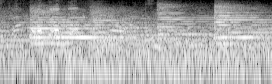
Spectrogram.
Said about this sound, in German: Das, meine Lieben, ist das Glockenläuten des berühmten Markusturms in Venedig.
